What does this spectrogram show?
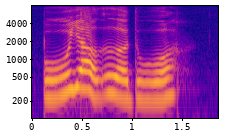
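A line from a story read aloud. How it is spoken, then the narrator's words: Laughing, repeating. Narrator (Chinese): 有人笑着重复说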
